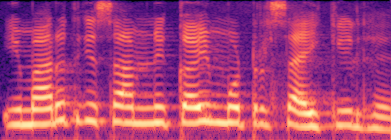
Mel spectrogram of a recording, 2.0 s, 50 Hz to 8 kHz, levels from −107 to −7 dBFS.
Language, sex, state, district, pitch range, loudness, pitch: Hindi, female, Jharkhand, Palamu, 285-325 Hz, -16 LUFS, 310 Hz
